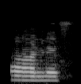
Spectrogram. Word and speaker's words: honest: Honest. Honest, very nice. He is an honest man. Again, because H is silent, but not just because H is silent, but because you're getting the sound O.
